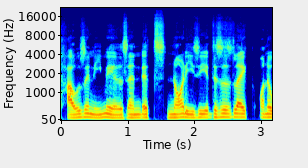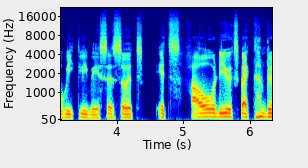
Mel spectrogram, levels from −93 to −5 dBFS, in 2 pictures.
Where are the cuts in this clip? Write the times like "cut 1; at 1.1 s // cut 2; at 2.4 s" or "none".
cut 1; at 4.4 s

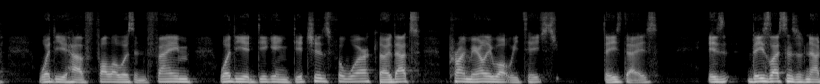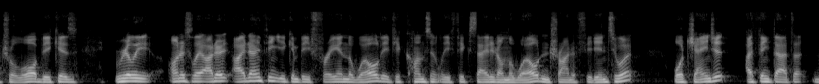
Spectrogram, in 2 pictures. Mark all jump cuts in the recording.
cut 1; at 3.7 s

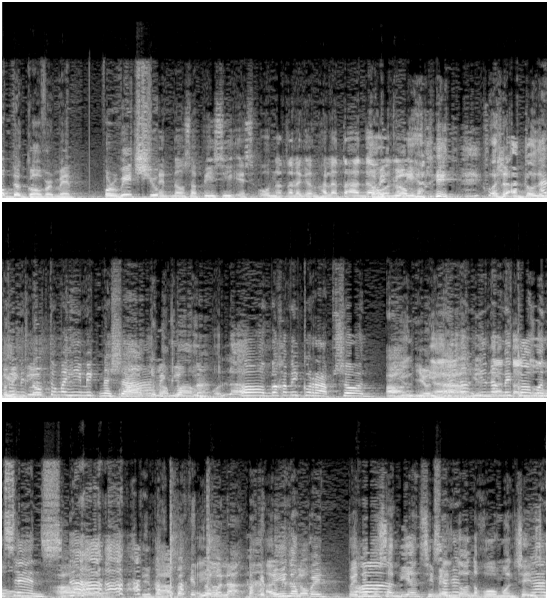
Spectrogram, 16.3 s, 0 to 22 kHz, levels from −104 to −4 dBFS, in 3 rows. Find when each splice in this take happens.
cut 1; at 1.6 s

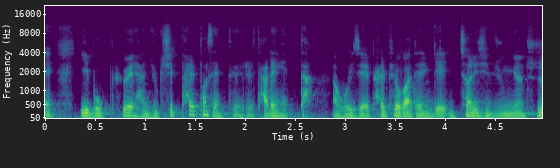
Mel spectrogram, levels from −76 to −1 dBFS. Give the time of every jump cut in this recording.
none

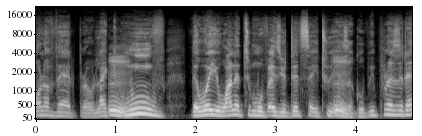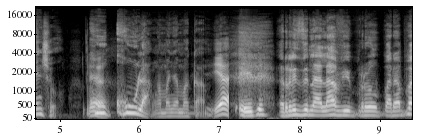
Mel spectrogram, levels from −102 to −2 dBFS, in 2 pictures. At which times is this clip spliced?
cut 1; at 7.1 s

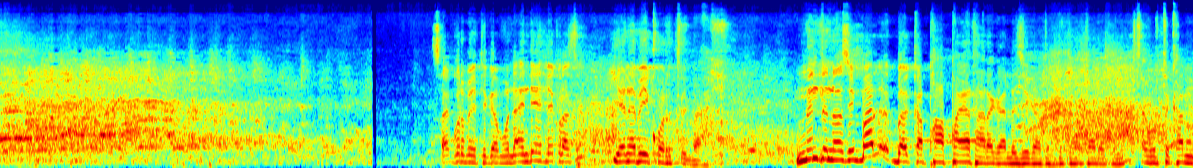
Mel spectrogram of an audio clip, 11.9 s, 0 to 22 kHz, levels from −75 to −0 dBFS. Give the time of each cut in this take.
cut 1; at 3.8 s

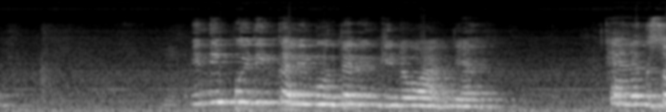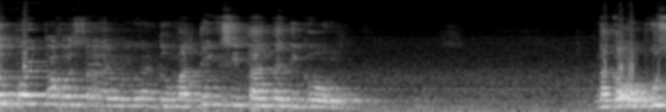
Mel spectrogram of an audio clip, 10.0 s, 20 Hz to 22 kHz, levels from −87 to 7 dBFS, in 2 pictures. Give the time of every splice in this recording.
cut 1; at 6.1 s

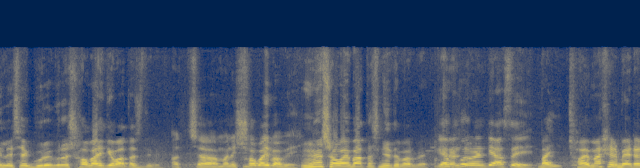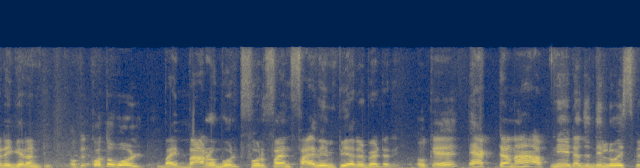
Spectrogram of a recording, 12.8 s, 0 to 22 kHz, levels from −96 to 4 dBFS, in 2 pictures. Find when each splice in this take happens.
cut 1; at 4.4 s

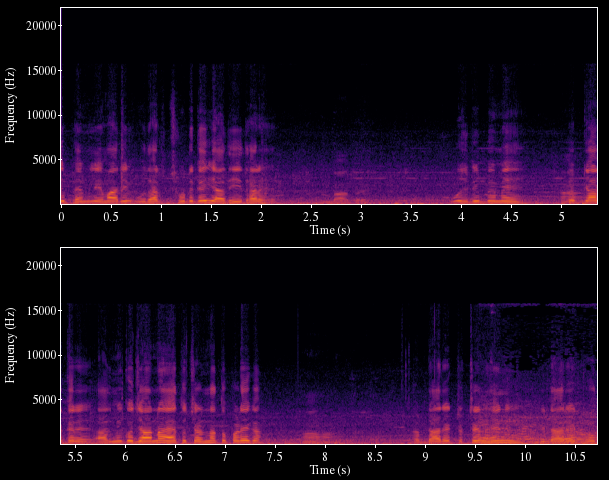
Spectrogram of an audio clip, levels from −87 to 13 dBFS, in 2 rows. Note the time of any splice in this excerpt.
none

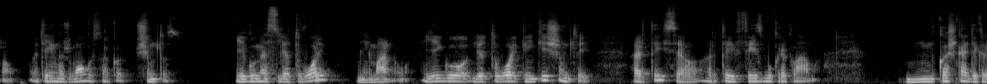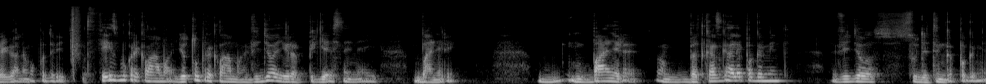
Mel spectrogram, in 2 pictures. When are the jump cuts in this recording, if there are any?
cut 1; at 10.7 s

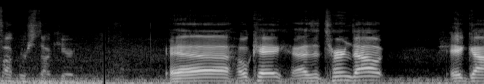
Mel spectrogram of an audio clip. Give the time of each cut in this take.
cut 1; at 1.0 s

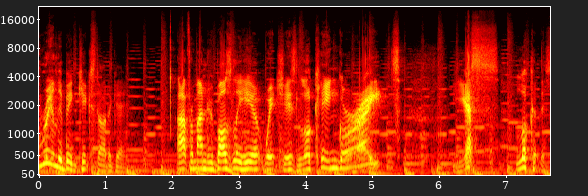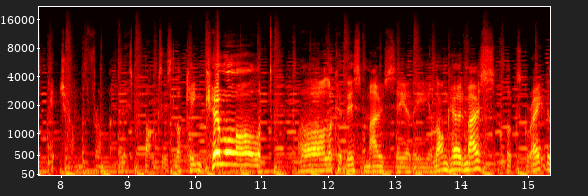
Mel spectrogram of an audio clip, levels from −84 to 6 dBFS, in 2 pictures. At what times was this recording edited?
cut 1; at 1.6 s // cut 2; at 11.0 s

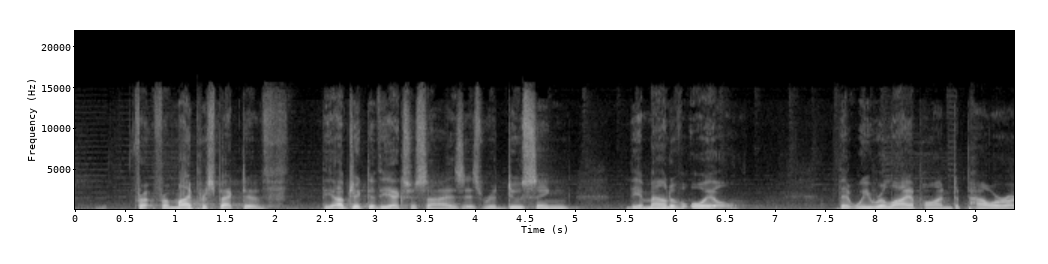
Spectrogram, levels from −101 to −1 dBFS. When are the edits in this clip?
none

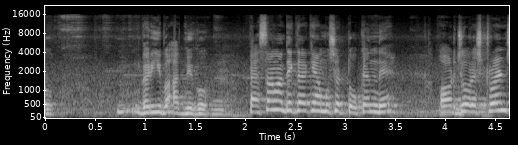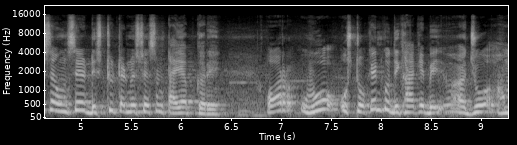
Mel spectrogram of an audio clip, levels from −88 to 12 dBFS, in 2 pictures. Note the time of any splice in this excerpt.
none

